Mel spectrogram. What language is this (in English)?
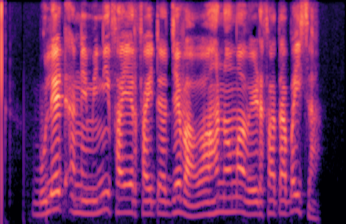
Gujarati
